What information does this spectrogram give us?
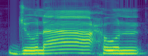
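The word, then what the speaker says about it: جناح: এরপরে জুনাহন জিমটা শক্ত করে পড়ব। আর এই হাটা উচ্চারণের সময় মুখ দিয়ে হালকা বাতাস বের করব। তাহলে কিভাবে পড়ব? জুনাহুন স্মরণ রাখবেন এই তানবিন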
